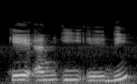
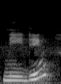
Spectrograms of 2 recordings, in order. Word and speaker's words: kneading: KNEAD, kneading. The initial K is silent.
